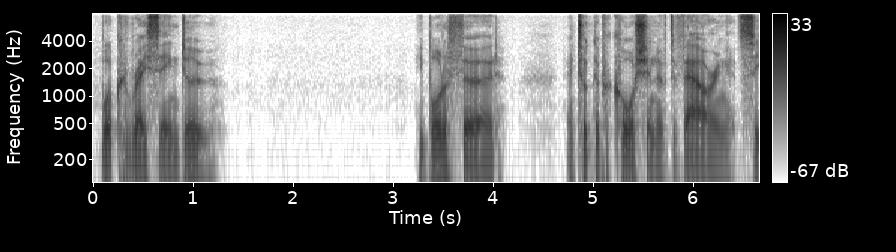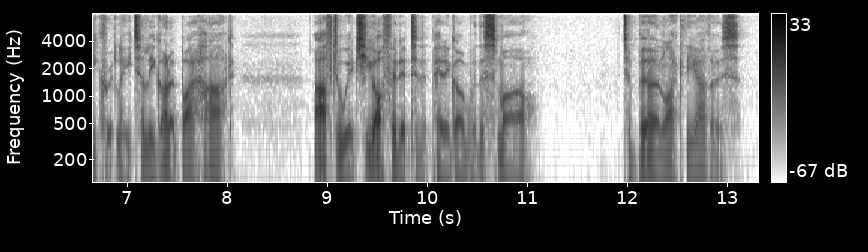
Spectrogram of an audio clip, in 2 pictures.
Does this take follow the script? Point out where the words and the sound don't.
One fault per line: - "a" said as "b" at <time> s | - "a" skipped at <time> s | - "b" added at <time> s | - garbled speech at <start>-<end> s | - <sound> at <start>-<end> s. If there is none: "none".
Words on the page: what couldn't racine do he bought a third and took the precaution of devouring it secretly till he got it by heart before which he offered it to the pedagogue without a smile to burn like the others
- "couldn't" said as "could" at 0.2 s
- "before" said as "after" at 8.9 s
- "without" said as "with" at 10.4 s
